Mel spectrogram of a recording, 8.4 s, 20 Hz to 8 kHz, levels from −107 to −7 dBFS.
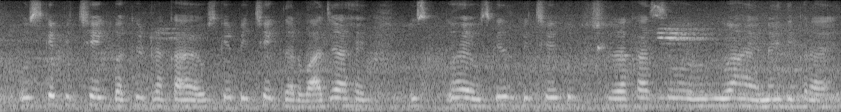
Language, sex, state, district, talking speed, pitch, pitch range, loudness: Hindi, female, Maharashtra, Solapur, 155 wpm, 195 Hz, 185-205 Hz, -32 LUFS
